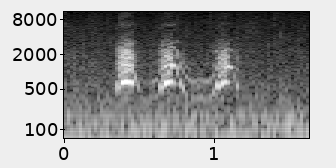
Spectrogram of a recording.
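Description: A puppy barks three times in the video game A Story Beside, with short, high, evenly spaced yips heard close and clear over a faint background hum.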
